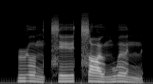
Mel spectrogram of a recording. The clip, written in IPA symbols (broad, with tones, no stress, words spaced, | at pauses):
ɻɤ˥˩ŋt͡se˥ɪ̯t͡sɑ˥˧ʊ̯n̪wə˥˩n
